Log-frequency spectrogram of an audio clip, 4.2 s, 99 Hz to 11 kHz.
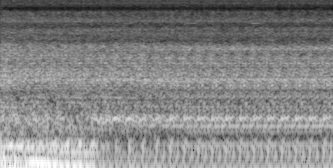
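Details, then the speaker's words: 2007 Ford F-250 6.0 Power Stroke diesel, fully built rebuilt engine with tuner, 268,000 miles: steady, even idle with crisp regular injector ticking over a low rumble; sounds healthy. "yeah so that's the that's the injectors kicking on"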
